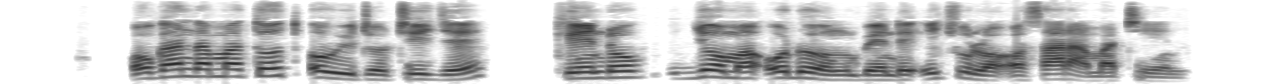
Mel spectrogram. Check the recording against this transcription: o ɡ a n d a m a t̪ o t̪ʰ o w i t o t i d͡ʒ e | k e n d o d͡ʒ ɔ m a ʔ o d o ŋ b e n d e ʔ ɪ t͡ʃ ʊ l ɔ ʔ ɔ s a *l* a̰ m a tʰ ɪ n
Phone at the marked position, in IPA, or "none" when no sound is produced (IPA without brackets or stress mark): ɾ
